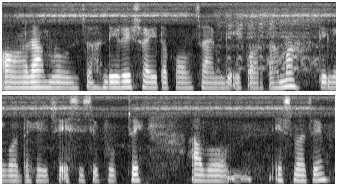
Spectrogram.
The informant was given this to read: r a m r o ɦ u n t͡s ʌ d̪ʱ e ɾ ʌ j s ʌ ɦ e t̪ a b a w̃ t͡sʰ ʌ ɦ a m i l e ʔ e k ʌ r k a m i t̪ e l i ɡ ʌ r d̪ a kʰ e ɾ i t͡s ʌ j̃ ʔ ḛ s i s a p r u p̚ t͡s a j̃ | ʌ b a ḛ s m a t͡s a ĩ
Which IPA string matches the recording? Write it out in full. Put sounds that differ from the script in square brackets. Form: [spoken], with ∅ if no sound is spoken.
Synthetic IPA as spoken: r a m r o ɦ u n [t͡sʰ] ʌ d̪ʱ e ɾ ʌ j s ʌ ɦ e t̪ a [p] a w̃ t͡sʰ ʌ ɦ a m i l e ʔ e k ʌ r k a m [a] t̪ e l [e] ɡ ʌ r d̪ a kʰ e ɾ i t͡s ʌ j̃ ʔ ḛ s i s [i] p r u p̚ t͡s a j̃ | ʌ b [ʌ] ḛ s m a t͡s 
